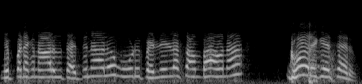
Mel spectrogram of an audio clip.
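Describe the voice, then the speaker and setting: A woman's voice: very high voice, steady tone, fast talker, no room sound. An actress playing a bossy, scolding middle-aged woman in a comedy film. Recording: dull old film soundtrack with music.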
